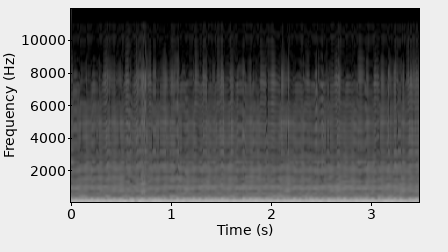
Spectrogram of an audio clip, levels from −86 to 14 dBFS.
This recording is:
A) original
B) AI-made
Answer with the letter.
B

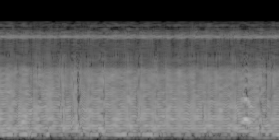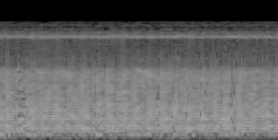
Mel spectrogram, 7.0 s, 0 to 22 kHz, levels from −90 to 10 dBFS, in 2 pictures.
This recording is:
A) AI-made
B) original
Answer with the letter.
A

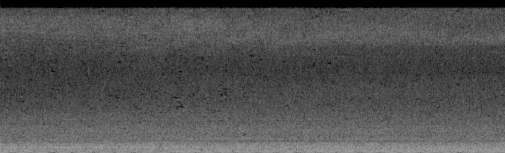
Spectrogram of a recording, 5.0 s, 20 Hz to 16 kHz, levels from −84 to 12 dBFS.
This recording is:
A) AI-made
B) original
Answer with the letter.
B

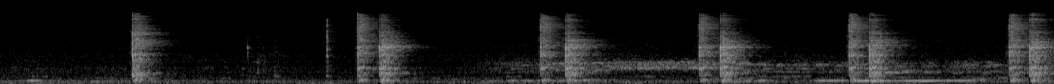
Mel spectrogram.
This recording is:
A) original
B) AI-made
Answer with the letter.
B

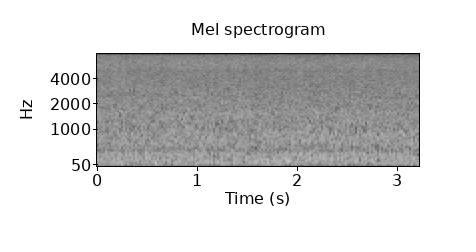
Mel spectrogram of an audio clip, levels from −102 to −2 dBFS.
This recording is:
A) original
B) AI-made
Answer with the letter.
B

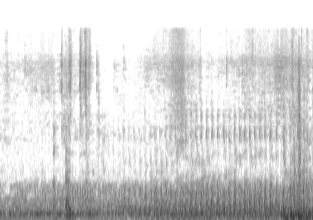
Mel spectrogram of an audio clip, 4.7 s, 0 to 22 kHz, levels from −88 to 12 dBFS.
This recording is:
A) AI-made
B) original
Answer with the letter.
B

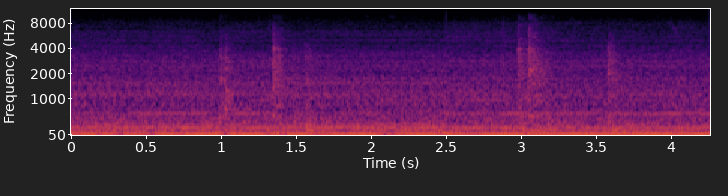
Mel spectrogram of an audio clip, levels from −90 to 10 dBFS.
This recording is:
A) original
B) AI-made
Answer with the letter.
B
